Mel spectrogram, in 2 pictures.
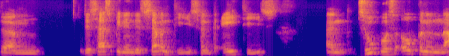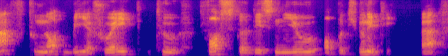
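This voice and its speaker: A middle-aged man from Austria, a company founder, answering interview questions in English, often pausing on fillers, with dry humor. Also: medium pitch, reverberant, highs cut off. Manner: halting, many fillers and restarts, dry humor.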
